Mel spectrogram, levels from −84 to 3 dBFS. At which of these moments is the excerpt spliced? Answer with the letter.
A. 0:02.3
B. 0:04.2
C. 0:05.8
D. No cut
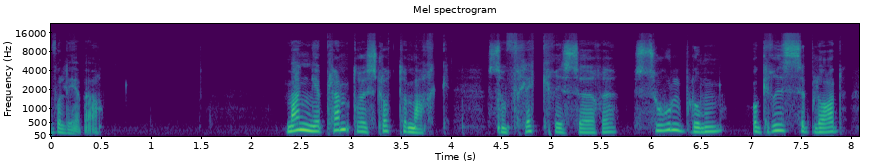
C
